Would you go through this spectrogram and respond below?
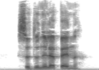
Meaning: to go to the trouble of, to take the trouble to, to bother to, to take the time to
- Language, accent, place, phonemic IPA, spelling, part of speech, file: French, France, Lyon, /sə dɔ.ne la pɛn/, se donner la peine, verb, LL-Q150 (fra)-se donner la peine.wav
